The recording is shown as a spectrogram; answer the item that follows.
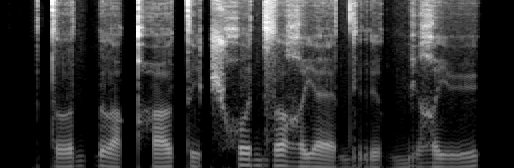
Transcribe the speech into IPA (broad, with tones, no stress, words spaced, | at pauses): tɤ˨˥dɗɤ˧˩˧ qʰʊ˨˥ ti˨˩t͡ʃ χʷi˥d͡zɤ˥˨ʁ jɛ˧˩˧drʲʊ˨˩ɡ͡bi˧ʁ jy˨˥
